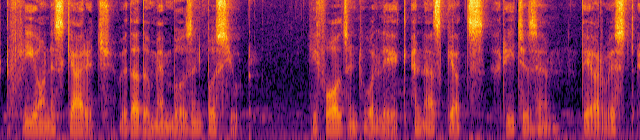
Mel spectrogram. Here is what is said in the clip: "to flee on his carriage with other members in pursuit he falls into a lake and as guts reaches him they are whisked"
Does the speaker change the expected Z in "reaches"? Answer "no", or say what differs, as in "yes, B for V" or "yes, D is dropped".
no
